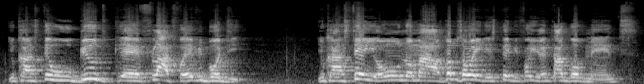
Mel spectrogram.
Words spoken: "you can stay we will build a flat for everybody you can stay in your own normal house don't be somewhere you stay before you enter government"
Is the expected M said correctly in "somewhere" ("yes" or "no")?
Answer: no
